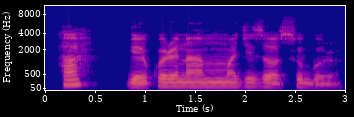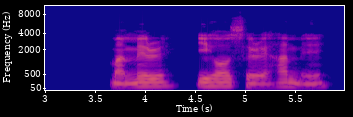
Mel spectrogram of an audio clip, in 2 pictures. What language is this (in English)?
Igbo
